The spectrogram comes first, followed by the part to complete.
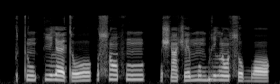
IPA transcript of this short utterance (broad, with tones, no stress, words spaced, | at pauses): tũ˧ ki˦lɛ˦˨to˨˦ | sɔ̃˦fũ˦ | ʃã˨ʃe˨˦mũ˦bi˦ lɔ̃˧so˨ bɔ˨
